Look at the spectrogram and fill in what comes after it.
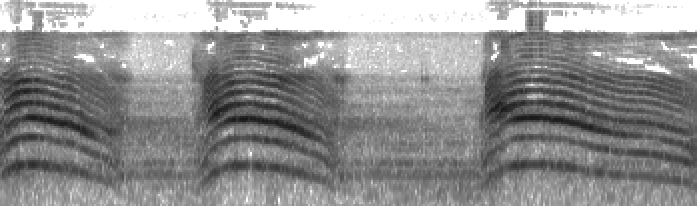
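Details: A young kitten cries for its mother, wanting milk. There are three long, strained meows that arch up and then slide down. The last one trails off more slowly. A near-silent pause follows each cry.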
